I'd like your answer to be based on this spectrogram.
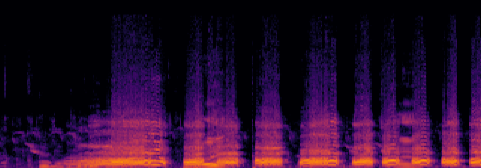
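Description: Loud chicken clucking and squawking in rapid repeated bursts, close by, with short pauses between calls; no one speaks.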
